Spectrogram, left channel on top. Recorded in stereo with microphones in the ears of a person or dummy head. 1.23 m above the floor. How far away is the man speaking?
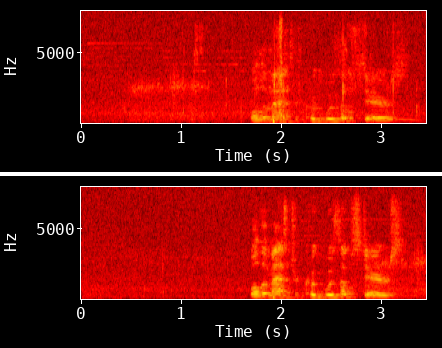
About 4 m.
